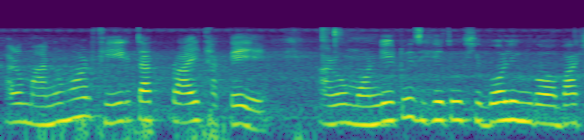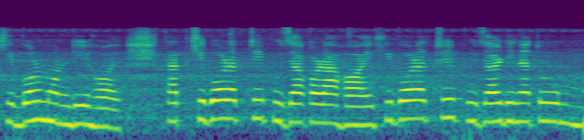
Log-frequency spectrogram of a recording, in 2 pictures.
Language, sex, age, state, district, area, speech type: Assamese, female, 45-60, Assam, Nagaon, rural, spontaneous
